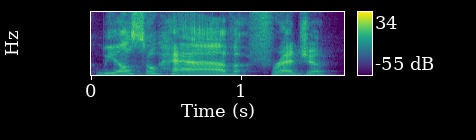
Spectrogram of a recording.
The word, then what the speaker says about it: Freja: We also have Freja, definitely not pronounced Freya, trust.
